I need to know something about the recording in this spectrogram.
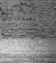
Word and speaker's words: M: नहीं है, ये एल एम एन। यल के जगह क्या पढ़ेंगे उसको? सही एल। और एम के जगह पर सही क्या? यम के जगह पे एम। यम नहीं है, यम, ये एम है, एम।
